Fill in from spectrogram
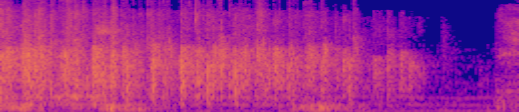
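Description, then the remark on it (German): An audience applauds several speakers with a dense, steady wash of many hands clapping, holding strong for about four seconds before thinning out and fading, followed by a brief sharp noise at the end. “Gebt ihnen doch Applaus.”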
